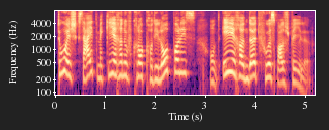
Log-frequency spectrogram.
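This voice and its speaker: A woman's voice: on the high side, lively intonation, normal speed, voice pushed up, lightly acted. A woman voicing a stubborn, spirited young girl in a children's story, defiant and impulsive.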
